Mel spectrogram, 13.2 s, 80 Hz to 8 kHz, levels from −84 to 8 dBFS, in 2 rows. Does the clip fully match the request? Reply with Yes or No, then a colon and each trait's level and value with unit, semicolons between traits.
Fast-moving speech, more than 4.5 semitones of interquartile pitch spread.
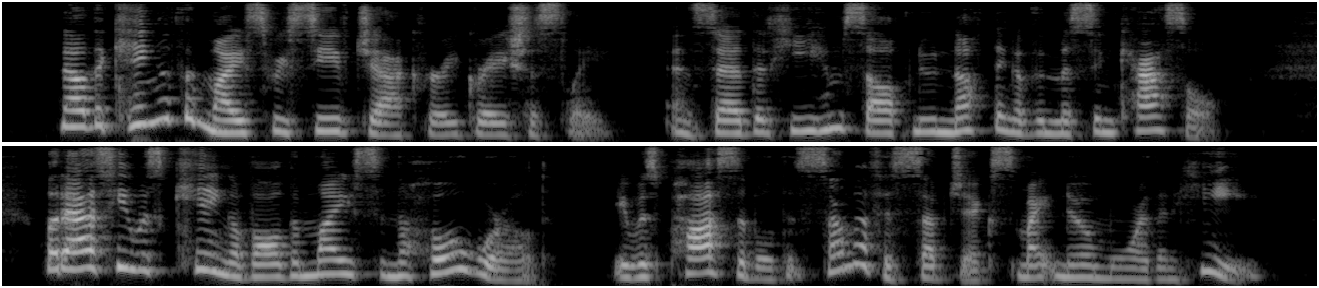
Yes: fast, 215 wpm; average, 5.0 semitones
